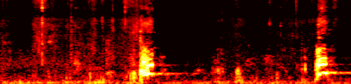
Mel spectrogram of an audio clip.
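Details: Three Boerboel dogs, South African mastiffs, at play: two loud clipped barks about two seconds apart, with a softer yip between and low background rumble.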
